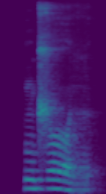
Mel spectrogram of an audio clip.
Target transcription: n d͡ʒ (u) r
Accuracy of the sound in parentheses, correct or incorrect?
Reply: incorrect: o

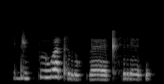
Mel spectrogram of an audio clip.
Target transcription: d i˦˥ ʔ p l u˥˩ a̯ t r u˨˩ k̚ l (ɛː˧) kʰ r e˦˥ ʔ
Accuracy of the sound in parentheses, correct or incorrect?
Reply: correct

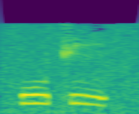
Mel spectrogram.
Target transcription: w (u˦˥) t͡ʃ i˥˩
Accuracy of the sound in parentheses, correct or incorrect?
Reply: incorrect: u˥˩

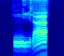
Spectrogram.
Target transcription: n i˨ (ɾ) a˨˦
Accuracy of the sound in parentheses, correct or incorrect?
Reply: correct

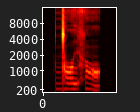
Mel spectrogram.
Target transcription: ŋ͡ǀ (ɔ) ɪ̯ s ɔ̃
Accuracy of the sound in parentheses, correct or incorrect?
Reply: correct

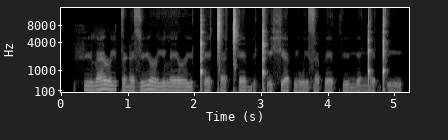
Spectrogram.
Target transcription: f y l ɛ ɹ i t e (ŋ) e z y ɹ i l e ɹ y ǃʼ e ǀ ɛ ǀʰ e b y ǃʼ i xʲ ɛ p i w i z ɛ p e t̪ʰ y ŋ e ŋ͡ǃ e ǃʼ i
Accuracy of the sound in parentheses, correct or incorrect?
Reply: incorrect: ɳ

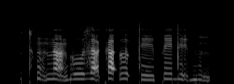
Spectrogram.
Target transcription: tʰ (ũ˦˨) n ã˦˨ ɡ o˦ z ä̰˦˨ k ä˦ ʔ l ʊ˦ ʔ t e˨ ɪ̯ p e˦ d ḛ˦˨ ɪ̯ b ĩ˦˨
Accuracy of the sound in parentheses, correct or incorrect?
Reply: correct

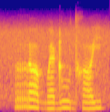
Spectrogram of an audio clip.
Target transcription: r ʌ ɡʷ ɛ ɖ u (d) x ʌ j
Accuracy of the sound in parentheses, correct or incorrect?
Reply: correct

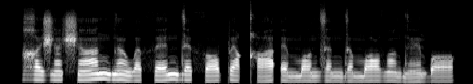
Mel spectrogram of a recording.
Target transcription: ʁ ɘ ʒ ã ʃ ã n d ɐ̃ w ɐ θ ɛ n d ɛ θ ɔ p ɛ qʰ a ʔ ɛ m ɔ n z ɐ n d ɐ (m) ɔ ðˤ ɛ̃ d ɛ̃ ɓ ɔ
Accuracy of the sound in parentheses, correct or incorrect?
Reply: correct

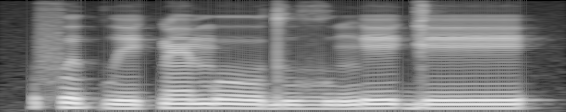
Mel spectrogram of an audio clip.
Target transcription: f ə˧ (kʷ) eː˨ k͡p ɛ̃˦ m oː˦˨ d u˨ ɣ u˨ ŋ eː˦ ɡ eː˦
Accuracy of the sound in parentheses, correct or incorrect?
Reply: correct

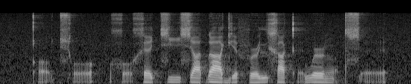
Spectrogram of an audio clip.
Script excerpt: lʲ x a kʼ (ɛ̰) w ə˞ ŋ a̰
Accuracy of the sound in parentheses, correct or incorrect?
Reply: correct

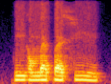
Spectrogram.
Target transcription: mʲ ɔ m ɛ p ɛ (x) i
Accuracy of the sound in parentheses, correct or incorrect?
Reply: correct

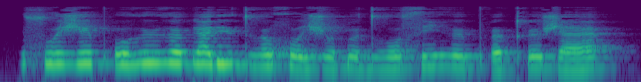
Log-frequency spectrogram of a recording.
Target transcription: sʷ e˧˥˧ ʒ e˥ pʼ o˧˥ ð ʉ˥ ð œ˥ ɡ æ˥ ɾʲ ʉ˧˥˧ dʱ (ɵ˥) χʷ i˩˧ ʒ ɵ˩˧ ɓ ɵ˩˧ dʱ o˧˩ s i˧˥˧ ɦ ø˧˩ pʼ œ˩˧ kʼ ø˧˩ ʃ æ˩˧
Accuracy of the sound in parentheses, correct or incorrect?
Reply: incorrect: ɵ˧˥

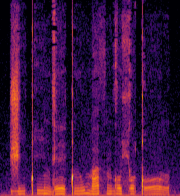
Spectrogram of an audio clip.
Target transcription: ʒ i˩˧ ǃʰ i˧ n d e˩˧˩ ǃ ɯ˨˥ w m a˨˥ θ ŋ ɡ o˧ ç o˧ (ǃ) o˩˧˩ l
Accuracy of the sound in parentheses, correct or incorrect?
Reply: correct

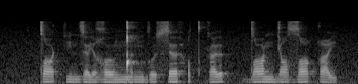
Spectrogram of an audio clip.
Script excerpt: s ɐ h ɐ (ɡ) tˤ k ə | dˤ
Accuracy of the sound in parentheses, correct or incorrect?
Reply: incorrect: none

